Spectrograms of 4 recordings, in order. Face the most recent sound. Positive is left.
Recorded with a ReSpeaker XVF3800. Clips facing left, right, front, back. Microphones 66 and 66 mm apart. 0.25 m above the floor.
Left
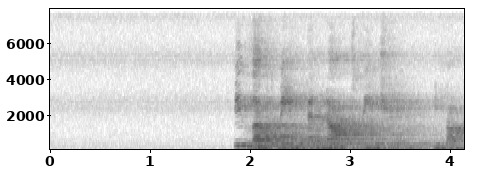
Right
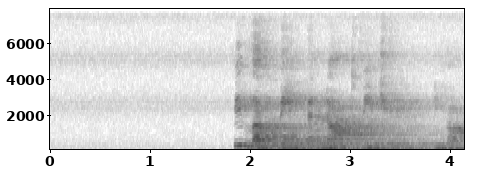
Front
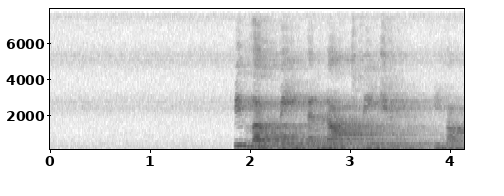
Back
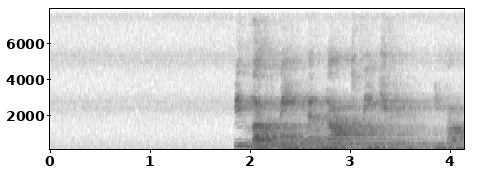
turn(degrees=60)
